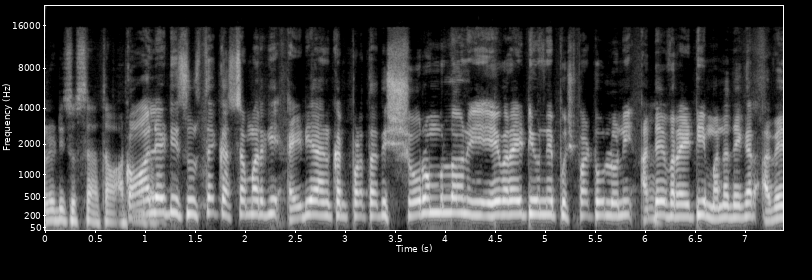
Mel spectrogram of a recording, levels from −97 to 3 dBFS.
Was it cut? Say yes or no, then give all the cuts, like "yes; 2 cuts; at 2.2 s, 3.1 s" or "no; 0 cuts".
no; 0 cuts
